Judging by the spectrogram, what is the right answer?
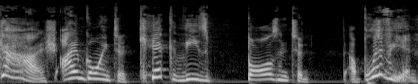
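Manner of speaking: very high, furious, angry yell, slightly cleaned up. Acting out a man who wants to yell at the referee: mock yelling at the ref. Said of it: "he wants to yell at the ref".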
